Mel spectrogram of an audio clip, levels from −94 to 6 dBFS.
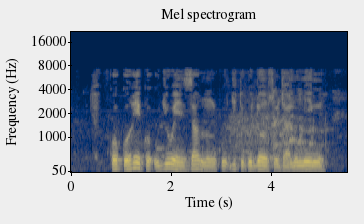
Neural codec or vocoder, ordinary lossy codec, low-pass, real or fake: none; Opus, 64 kbps; 7.2 kHz; real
